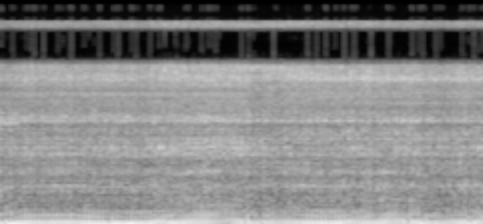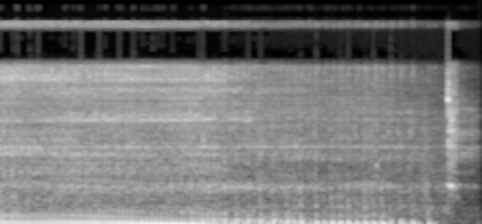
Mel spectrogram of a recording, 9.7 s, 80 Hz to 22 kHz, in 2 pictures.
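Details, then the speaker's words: Bajaj Discover 135 DTS-i single-cylinder bike idling with busy, uneven mechanical chatter over the low thump, then shut off; noise persists after a new timing chain auto-tensioner was fitted, chain not tensioning properly; timing chain rattle, chain to be replaced. "Bajaj discover 135 এই বাইকের engine bad noise হচ্ছে, যা timing chain auto আমরা নতুন লাগিয়ে দিয়েছি, এতেও কিন্তু সাউন্ড অ্যাকুরেট হচ্ছে না বা টাইমিং চেন অ্যাকুরেটভাবে টাইট হচ্ছে না।"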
